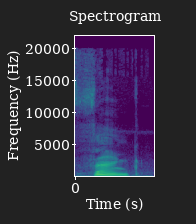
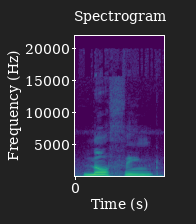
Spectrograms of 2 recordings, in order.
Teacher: It is the sound, and the initial position example is thank, and the middle example is nothing, and the final example is bath. The voicing is voiceless. The place of articulation is dental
